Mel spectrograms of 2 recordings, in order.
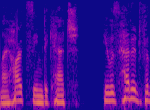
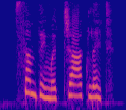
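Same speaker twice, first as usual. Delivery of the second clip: drawled, teasing, high falsetto; 8 semitones higher than usual. Narrator reads a character's line, drawled in a high falsetto. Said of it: "Jenks drawled in a high falsetto".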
